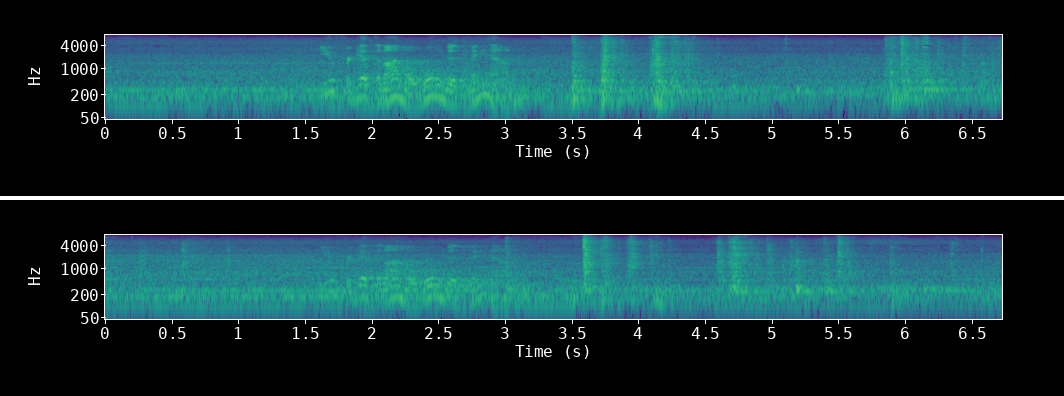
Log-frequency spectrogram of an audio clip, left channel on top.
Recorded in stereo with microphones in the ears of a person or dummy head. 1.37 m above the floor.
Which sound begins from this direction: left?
A man speaking, at 1.6 s.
